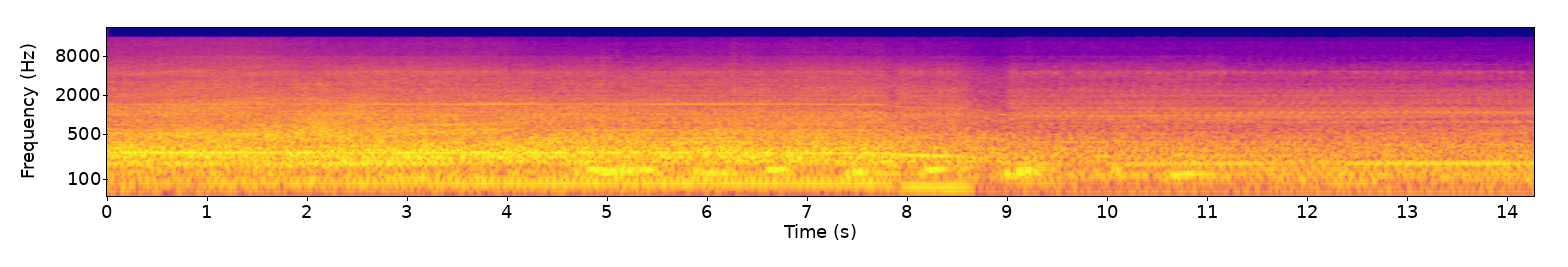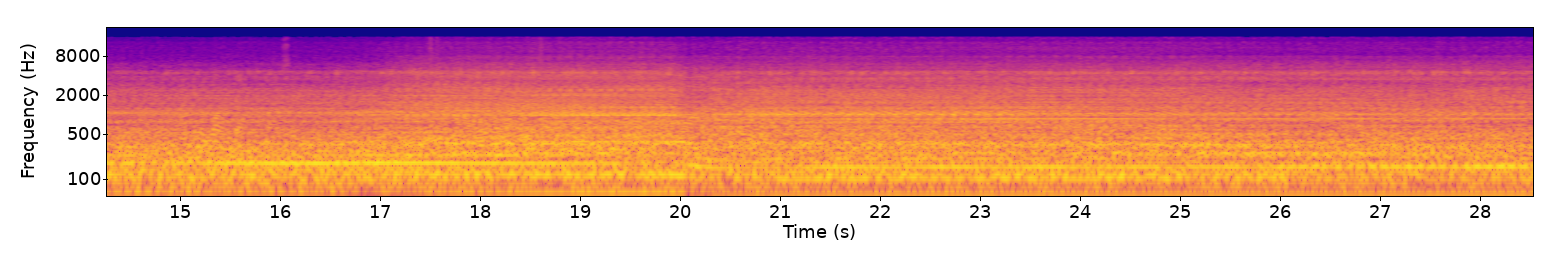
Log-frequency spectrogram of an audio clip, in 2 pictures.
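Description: Peterbilt 330 dump truck's diesel engine running steadily. About eight seconds in, a higher whine and part of the engine note stop and the level drops a little; the engine then carries on at a steady idle.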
